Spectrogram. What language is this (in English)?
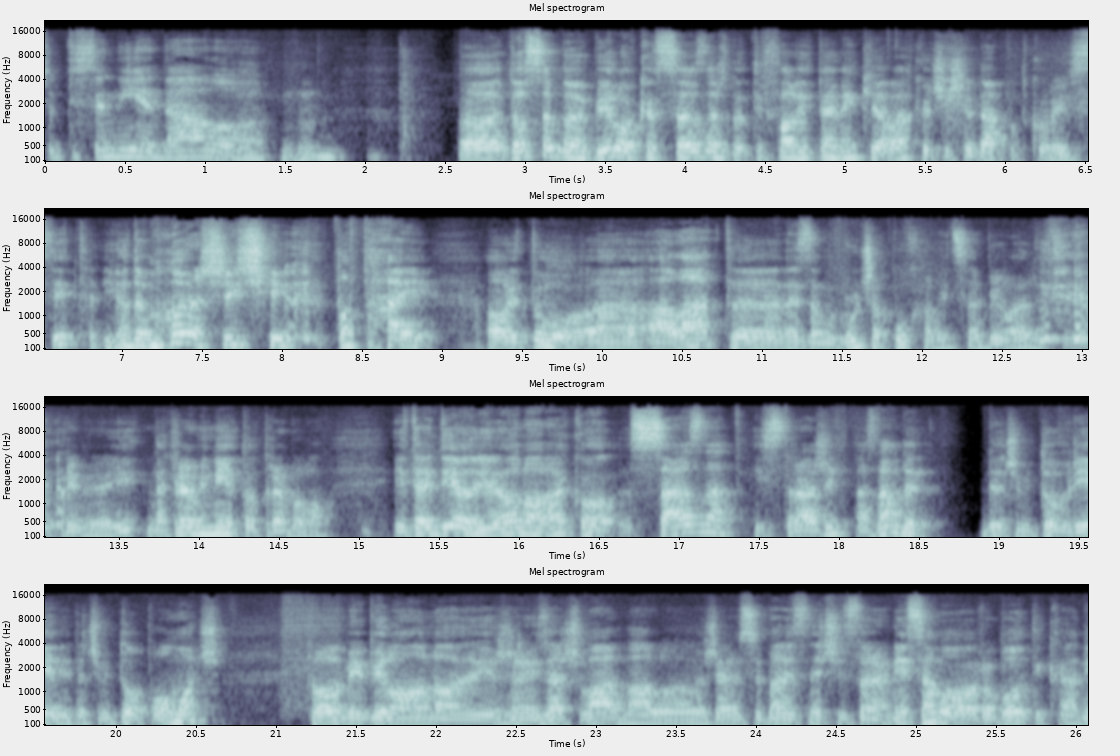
Croatian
